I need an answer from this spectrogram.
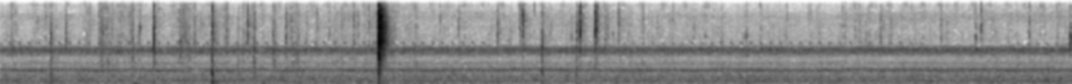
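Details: Summer night crickets keep up a continuous, unwavering high trill, while a crackling campfire adds scattered soft ticks and one loud pop.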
